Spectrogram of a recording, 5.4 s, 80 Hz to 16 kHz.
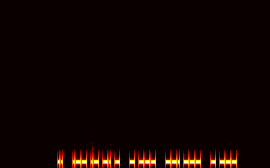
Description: Morse code, heard as a keyed tone, about 40 wpm, 700 Hz. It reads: I WANT TO GO TO
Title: Sets of 5 Words Encore 40wpm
